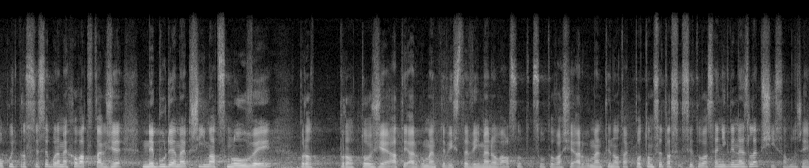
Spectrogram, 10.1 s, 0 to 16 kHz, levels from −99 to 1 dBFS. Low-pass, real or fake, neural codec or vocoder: 14.4 kHz; fake; vocoder, 44.1 kHz, 128 mel bands every 512 samples, BigVGAN v2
